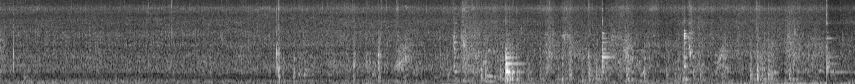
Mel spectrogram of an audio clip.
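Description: Chicken in a thick spicy sauce sizzling and bubbling in a wok, with scattered clicks and scrapes that grow more frequent in the second half. Near the end a metal spatula stirs the chicken around the wok.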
